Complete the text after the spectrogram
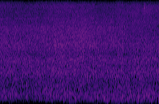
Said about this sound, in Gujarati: કાંઠે મોજા છે અત્યારે અંદર એક જરાય મોજા નથી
